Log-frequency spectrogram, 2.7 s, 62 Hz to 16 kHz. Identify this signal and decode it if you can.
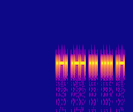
Morse code, heard as a keyed tone, about 43 wpm, 700 Hz. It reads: RWSHA
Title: Code Groups - 5 Letters - 40wpm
